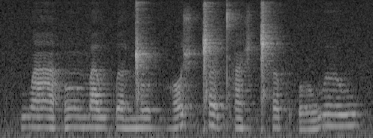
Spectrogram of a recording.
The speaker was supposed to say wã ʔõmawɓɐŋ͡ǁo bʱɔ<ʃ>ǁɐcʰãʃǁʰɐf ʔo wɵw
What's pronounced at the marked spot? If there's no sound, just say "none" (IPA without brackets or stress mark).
ʃ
